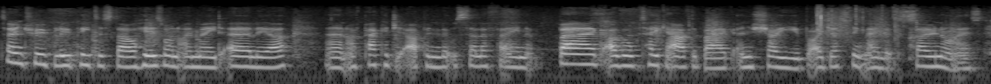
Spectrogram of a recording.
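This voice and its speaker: A woman in her forties with an English accent, hoarse from a cold, chatting upbeat through a home recipe tutorial. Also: medium pitch, level tone, moderate pace, a little hiss or hum, low-quality recording. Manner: chatty and upbeat, rambling asides. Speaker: home cooking vlogger.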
